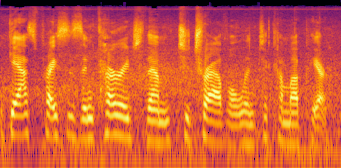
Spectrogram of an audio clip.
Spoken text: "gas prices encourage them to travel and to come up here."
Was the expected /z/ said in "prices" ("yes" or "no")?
yes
